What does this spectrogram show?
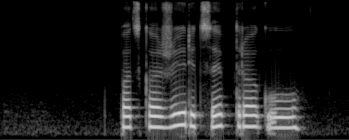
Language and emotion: Russian, sad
